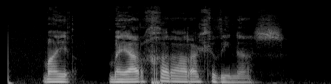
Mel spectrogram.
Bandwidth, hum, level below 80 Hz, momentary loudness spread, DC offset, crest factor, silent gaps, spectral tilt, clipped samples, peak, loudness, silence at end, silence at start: 16 kHz; none; -48 dBFS; 13 LU; under 0.1%; 20 dB; none; -6 dB/octave; under 0.1%; -8 dBFS; -27 LUFS; 0.5 s; 0.1 s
